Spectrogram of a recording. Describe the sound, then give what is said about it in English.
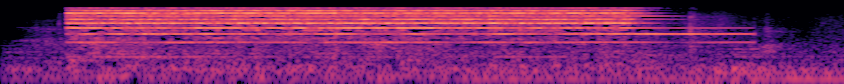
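A school bell rings loudly in one continuous metallic clatter for about three seconds, bright and harmonic-rich, then cuts off and leaves a brief ringing tail. “The school bell rings.”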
